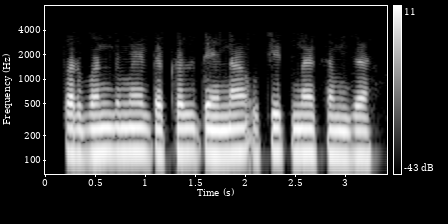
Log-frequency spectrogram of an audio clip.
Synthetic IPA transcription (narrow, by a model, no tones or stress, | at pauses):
pəɾbə̃nd̪ʱmẽd̪ɐkʰəld̪eːnaʊ̰t͡ʃɪt̪nɐsɐmd͡ʒʱaː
